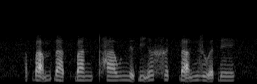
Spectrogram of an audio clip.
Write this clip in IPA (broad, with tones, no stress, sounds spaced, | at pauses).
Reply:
ɓ a̰˧˥ m ɗ a˨˩ t̚ ɓ a˧ n t̪ʰ a˨˦ w n ɨ̰˧˨ ɗ ḭ˧˥ ə̯ x ə˦˥ t̚ ɗ a̰˧˥ n z ṵ˧˨ ə̯ ɗ e˧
